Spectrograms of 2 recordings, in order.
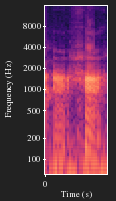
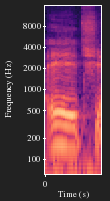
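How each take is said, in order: First: The name is said as one word, ah-ha. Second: The name is spelled out as English letters. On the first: This is the Dutch pronunciation. "荷兰发音叫啊哈" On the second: This is how some people in Taiwan say it. "台湾有人叫A H"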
